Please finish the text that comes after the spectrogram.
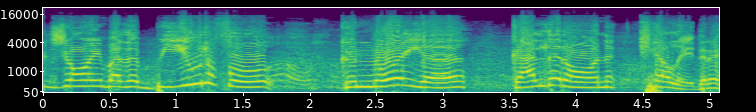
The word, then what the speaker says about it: Calderón Kellet: So we are joined by the beautiful Gloria Calderón Kellet. Did I say it right? Yeah, Calderón Kellet.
